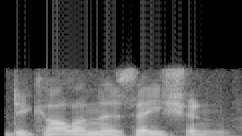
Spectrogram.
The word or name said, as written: decolonization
